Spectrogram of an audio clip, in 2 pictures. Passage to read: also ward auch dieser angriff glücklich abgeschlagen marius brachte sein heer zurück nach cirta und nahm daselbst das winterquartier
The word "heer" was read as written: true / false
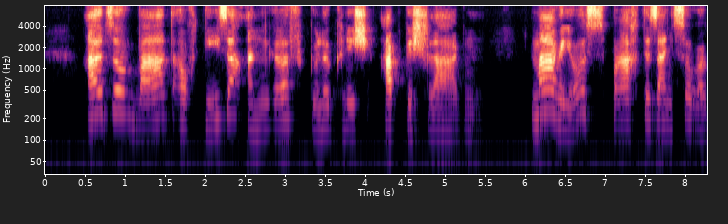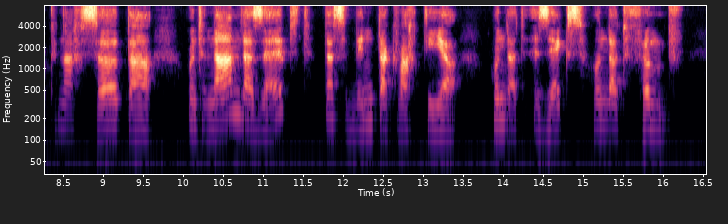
false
